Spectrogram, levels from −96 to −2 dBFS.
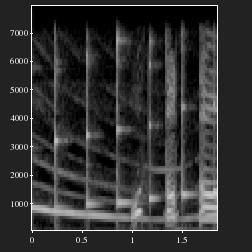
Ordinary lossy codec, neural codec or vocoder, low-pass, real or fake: none; none; 7.2 kHz; real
